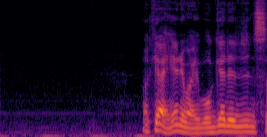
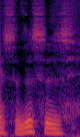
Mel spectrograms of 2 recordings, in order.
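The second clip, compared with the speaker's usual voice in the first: ordinary delivery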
